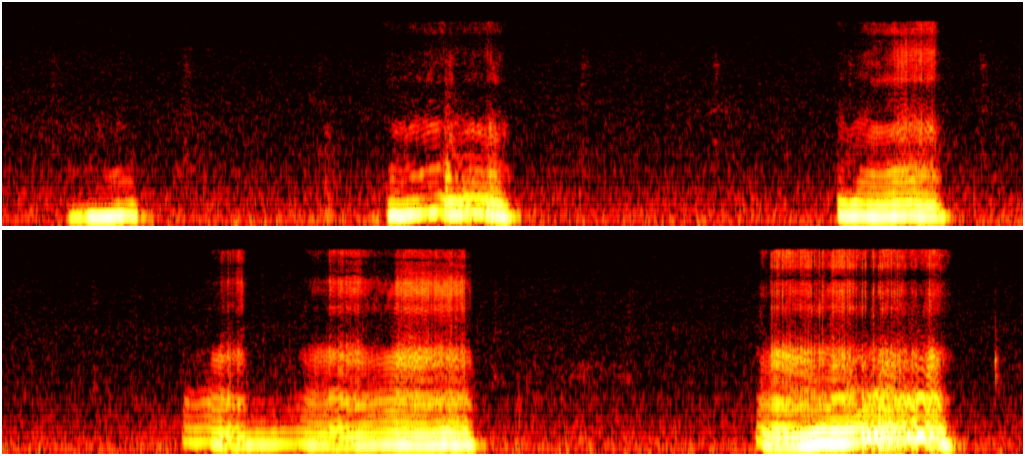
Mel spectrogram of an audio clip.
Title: Snoring cat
